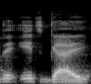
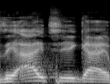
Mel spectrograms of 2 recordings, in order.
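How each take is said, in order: First: IT is said as the single word 'it'. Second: IT is said as two separate letters. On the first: The speaker calls it wrong. "It is not the it guy" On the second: The speaker calls it right. "It's the I T guy"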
